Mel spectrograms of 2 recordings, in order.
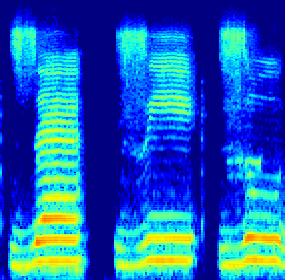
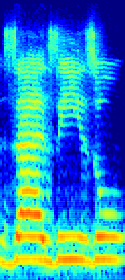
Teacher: Dan sifat khusus yang dimiliki oleh huruf zai yang tidak memiliki lawan adalah as-safir, sama dengan huruf sin dan slod ya, artinya desis. Maka ada suara desisnya ketika mengucapkan huruf zai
